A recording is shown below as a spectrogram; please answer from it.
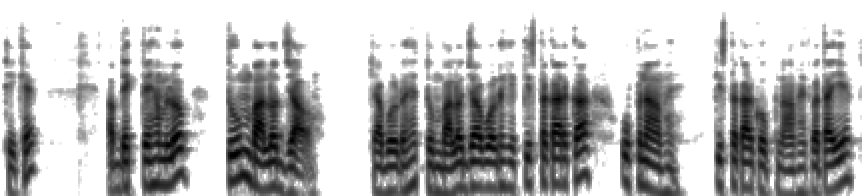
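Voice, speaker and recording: A man's voice: medium pitch, a little fast, muffled recording. Hindi teacher quizzing his class. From India. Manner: asks the class questions and answers them himself, says "thik hai" often. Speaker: exam-prep teacher. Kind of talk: explaining test questions in a lesson.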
